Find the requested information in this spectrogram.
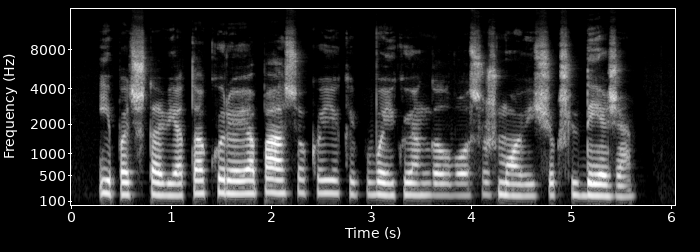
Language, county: Lithuanian, Šiauliai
